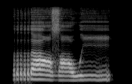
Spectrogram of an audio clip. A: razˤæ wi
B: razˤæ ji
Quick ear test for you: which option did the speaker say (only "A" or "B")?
A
